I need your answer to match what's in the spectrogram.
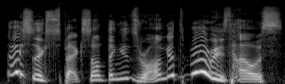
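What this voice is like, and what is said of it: Imitates a film character's accent. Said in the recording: “you think I'm doing a bad accent. That's on point... That is on point with Nathan Lane is doing”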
